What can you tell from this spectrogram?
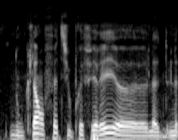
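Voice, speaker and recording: A man with a fairly low voice. His tone is dark and mellow. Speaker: motorcycle owner. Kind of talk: casual product presentation to camera. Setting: outdoors. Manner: hesitant, many fillers.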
